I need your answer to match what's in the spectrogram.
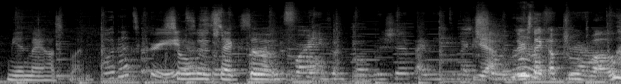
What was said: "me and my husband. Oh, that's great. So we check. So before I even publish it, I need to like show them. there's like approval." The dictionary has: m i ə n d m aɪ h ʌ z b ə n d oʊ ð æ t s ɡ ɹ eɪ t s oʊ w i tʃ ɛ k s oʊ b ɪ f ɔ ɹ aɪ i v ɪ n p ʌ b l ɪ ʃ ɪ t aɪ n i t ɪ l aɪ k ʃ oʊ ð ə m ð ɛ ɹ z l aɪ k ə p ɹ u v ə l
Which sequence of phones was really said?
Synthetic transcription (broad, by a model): m i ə n m aɪ h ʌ s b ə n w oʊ ð æ t s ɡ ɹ eɪ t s oʊ w i tʃ ɛ k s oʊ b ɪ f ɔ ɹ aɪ i v ɪ n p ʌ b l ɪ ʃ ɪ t aɪ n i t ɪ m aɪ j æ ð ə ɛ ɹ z l aɪ k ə p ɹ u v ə l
